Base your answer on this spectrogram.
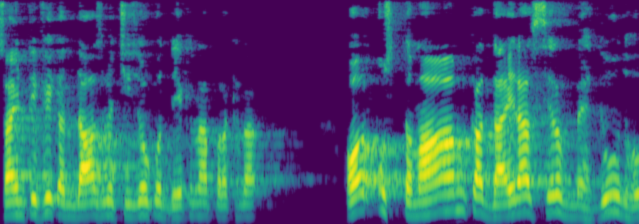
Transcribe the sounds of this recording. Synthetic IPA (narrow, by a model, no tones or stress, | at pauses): saːjɪ̃ɳʈɪpɪkɐ̃nd̪aːzmẽt͡ʃiːzõkod̪eːkʰnapɐɾəkʰnaː | ɔːɾʊst̪ɐmaːmkad̪aːɪɾasɪɾfmɛɦd̪uːd̪ɦo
